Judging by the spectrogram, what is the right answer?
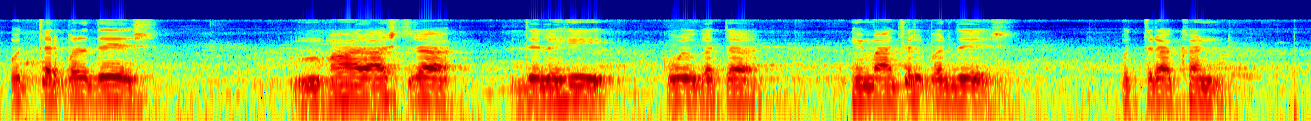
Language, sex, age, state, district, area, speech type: Urdu, male, 18-30, Uttar Pradesh, Balrampur, rural, spontaneous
